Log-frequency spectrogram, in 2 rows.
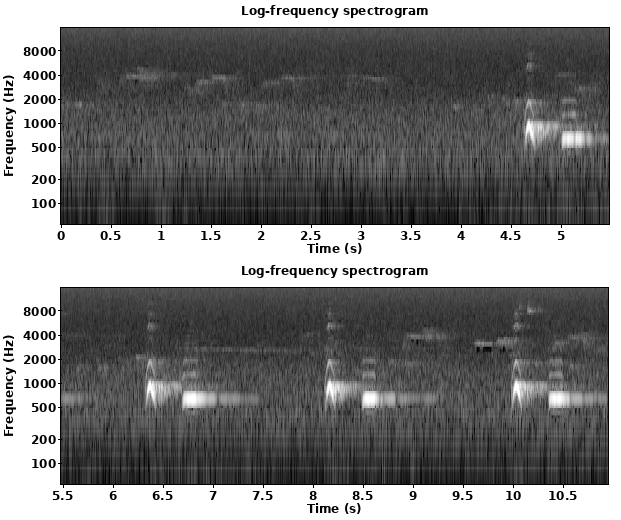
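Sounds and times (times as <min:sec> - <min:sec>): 
quiet hiss: 0:00.0 - 0:10.9
cuckoo calling in a forest in Japan: 0:04.6 - 0:05.7, 0:06.3 - 0:07.4, 0:08.1 - 0:09.2, 0:10.0 - 0:10.9.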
